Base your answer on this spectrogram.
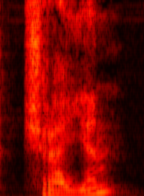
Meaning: to shout; to yell; to cry; to scream; to howl
- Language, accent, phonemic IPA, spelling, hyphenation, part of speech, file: German, Austria, /ˈʃʁaɪ̯ən/, schreien, schrei‧en, verb, De-at-schreien.ogg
